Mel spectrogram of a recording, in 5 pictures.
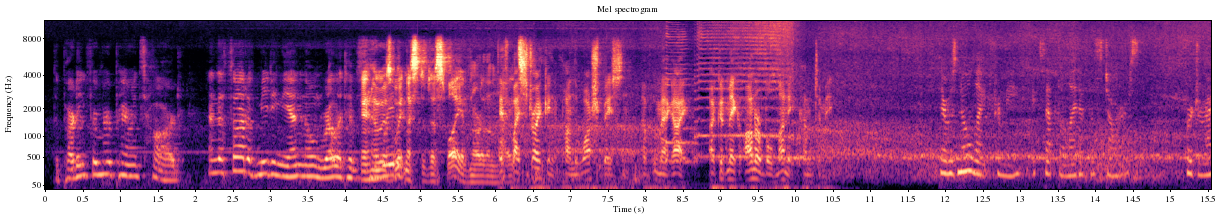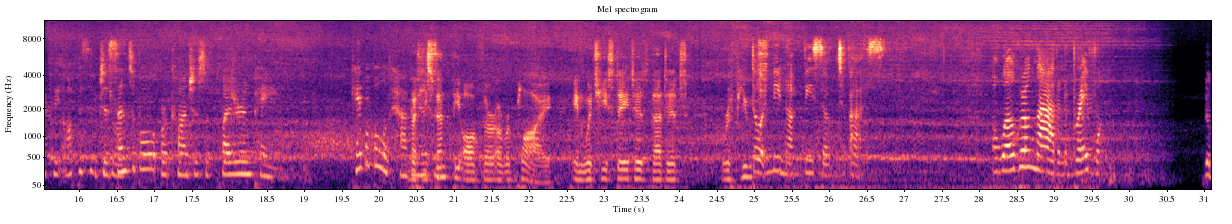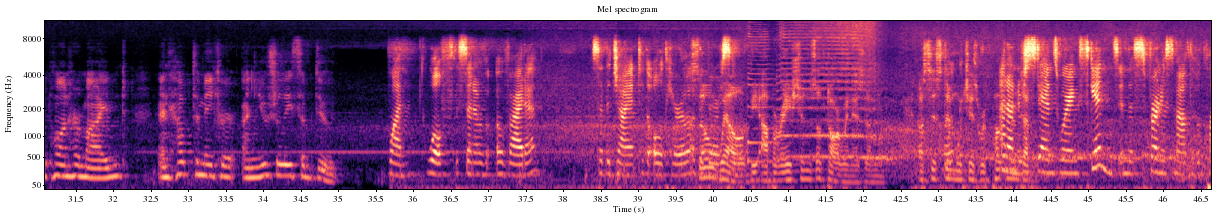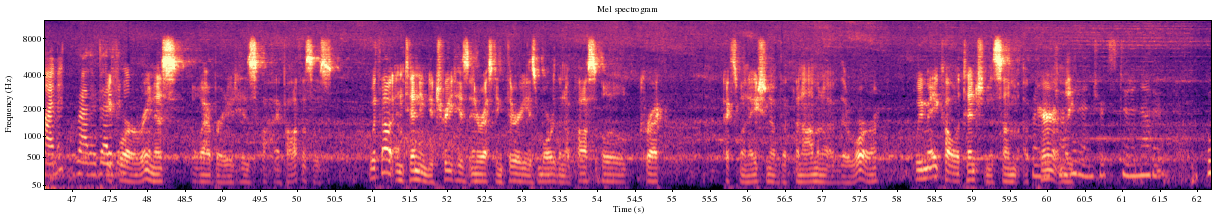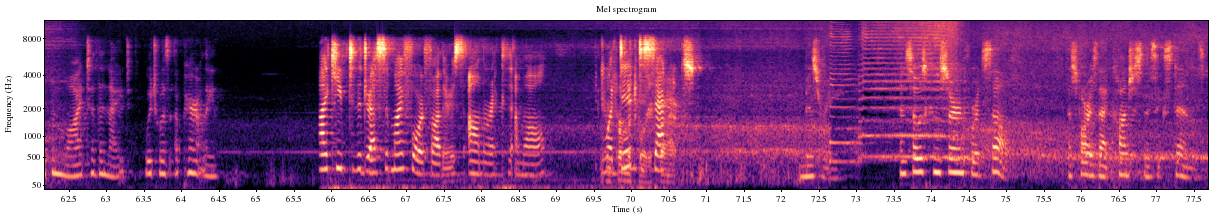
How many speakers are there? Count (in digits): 7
